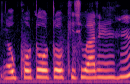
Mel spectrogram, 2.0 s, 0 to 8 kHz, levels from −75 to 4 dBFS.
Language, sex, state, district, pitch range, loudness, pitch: Hindi, female, Chhattisgarh, Balrampur, 245-255 Hz, -14 LUFS, 250 Hz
